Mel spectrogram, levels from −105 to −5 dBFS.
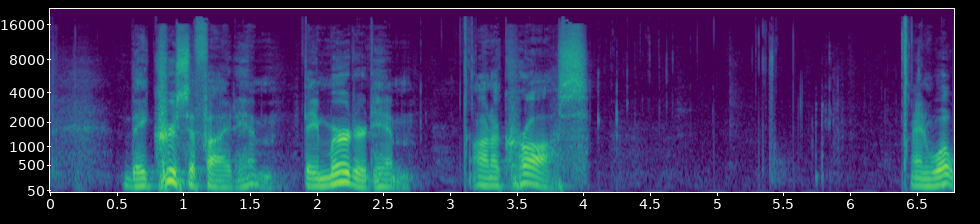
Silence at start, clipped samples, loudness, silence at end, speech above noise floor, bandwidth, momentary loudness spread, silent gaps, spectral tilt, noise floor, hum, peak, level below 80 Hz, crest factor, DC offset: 0.55 s; under 0.1%; -32 LUFS; 0 s; 47 dB; 19 kHz; 16 LU; none; -5 dB/octave; -79 dBFS; none; -14 dBFS; -68 dBFS; 20 dB; under 0.1%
